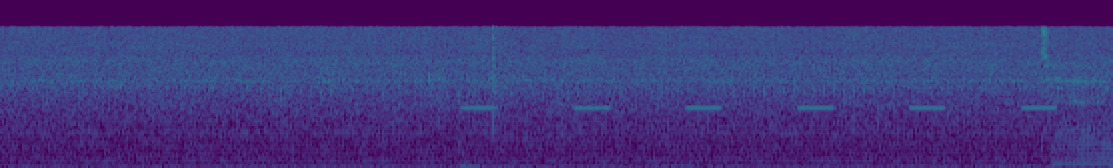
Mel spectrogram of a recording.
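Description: A street cleaning truck in the video game Street Cleaning Simulator reverses with a regular series of electronic warning beeps over a steady broadband engine and road hiss, with no talk.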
